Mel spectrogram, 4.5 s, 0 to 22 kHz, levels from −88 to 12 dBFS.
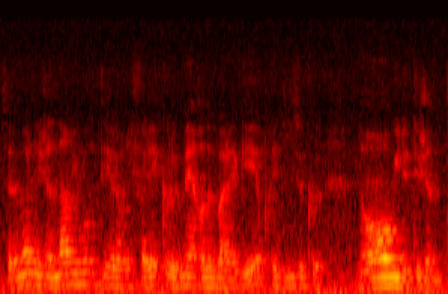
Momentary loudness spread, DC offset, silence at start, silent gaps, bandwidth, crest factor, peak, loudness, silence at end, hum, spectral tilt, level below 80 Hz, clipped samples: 13 LU; under 0.1%; 0 s; none; 16.5 kHz; 20 dB; -16 dBFS; -35 LUFS; 0 s; none; -7.5 dB/octave; -50 dBFS; under 0.1%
